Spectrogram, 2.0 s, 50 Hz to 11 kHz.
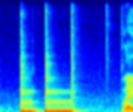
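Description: Enfield Lionheart electric bass: two thumb-slapped notes on the open E string, about 0.4 s apart, the first cut short and the second held for a full eighth note before dying away.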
